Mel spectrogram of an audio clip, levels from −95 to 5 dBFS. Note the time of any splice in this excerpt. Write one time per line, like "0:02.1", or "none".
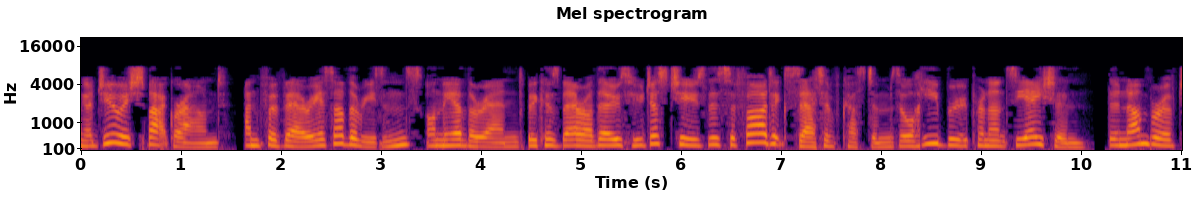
none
